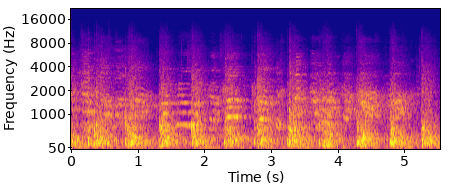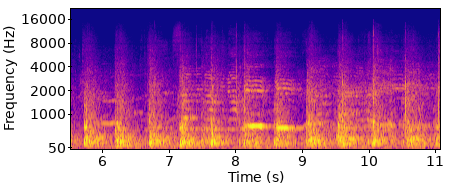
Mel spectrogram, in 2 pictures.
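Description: A group of djembes played together in a steady beat, about two to three strokes a second, with voices over the drumming.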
